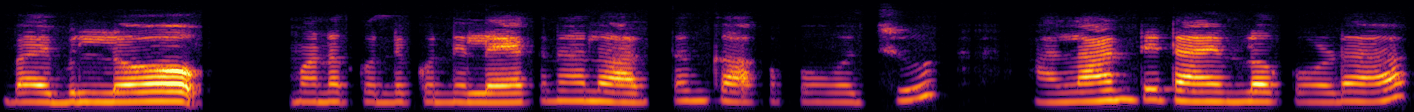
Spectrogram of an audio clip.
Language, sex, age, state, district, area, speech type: Telugu, female, 18-30, Andhra Pradesh, Palnadu, urban, spontaneous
